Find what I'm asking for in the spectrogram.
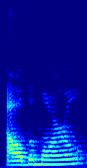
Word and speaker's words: Albemarle: Albemarle.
